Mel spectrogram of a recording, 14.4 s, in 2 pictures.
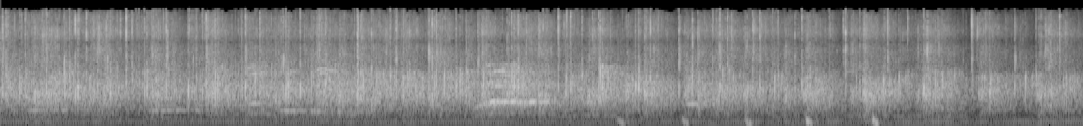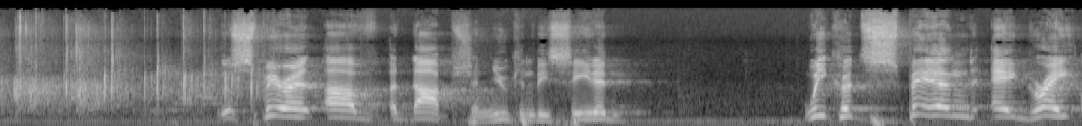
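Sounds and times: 
large audience clapping hands in sustained applause: 0.0s - 9.3s
speech: 8.8s - 11.5s, 12.6s - 14.4s.

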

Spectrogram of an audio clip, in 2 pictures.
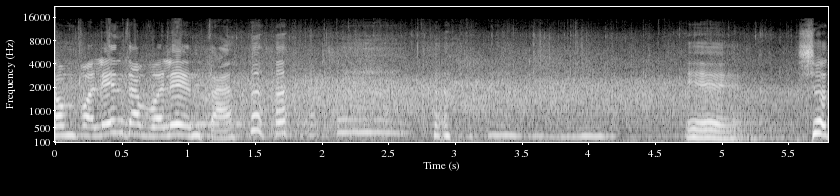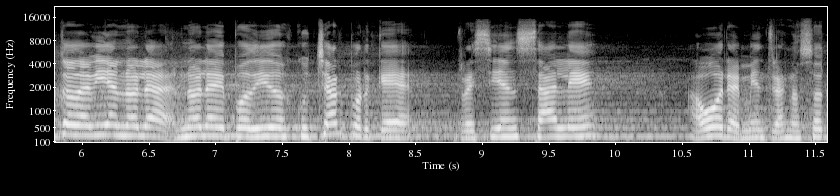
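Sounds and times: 
speech: 0.0s - 3.8s, 4.7s - 10.0s, 10.6s - 11.5s
audience applause: 0.0s - 6.2s
laughter: 1.0s - 5.4s.

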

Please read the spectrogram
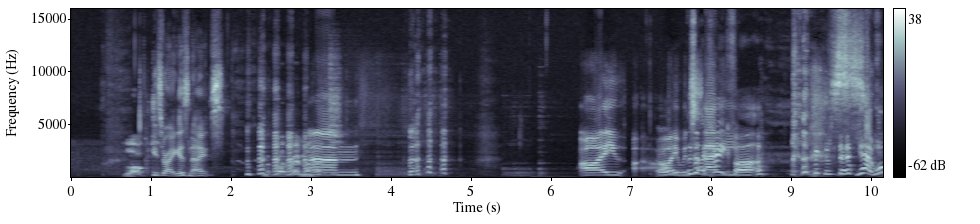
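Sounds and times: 
speech: 0.6s - 4.7s, 6.4s - 10.1s
voices chuckling: 2.0s - 4.9s, 8.7s - 9.8s
creaky chair creaking: 3.4s - 6.1s.

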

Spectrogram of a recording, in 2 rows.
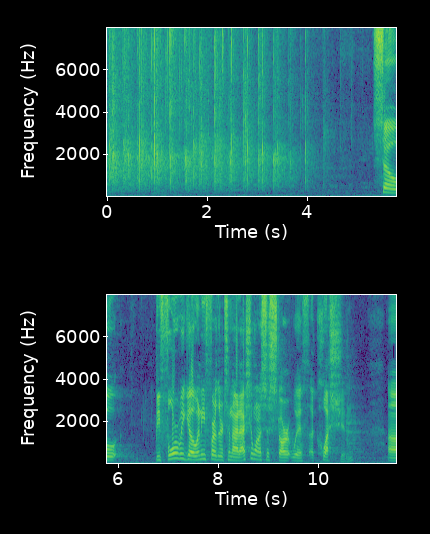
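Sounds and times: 
audience round of applause: 0.0s - 4.8s
speech: 5.5s - 6.1s, 6.8s - 10.8s, 11.4s - 11.5s.

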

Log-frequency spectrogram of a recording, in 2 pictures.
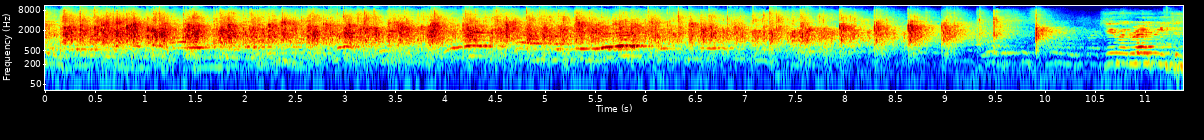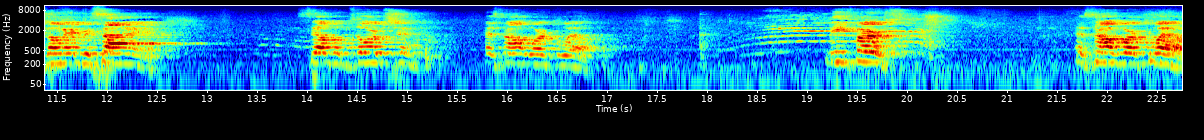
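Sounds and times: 
audience clapping: 0.0s - 10.2s
speech: 11.4s - 12.4s, 14.0s - 17.0s, 19.2s - 20.0s, 21.7s - 22.7s.

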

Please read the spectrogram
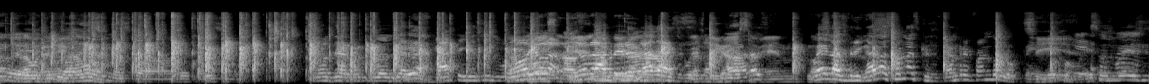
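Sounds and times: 
speech: 0.0s - 2.0s, 3.2s - 11.4s
clapping applause: 0.0s - 5.8s, 7.9s - 10.7s.

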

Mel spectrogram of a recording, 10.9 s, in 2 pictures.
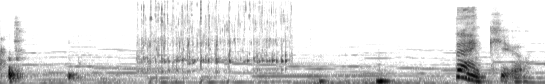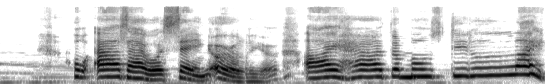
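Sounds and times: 
drink pouring into a glass: 1.4s - 3.2s
speech: 4.6s - 5.4s, 6.2s - 10.8s.

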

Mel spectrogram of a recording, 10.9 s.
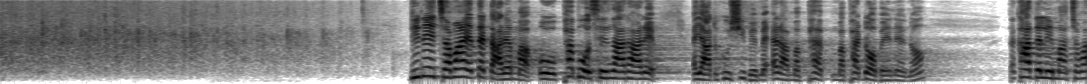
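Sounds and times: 
congregation clapping hands in praise during a church sermon: 0.0s - 4.1s
speech: 4.1s - 9.4s, 10.1s - 10.8s.

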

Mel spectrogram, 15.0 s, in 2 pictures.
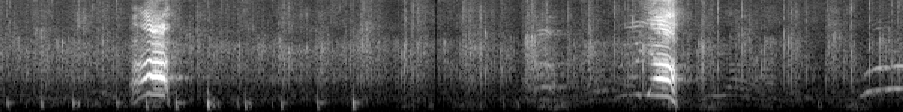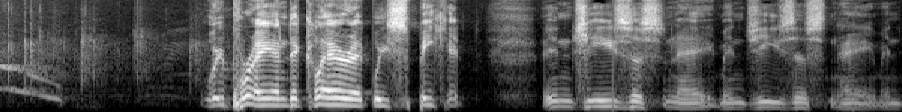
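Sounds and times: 
audience clapping hands: 0.0s - 10.0s
speech: 9.3s - 11.4s, 12.0s - 15.0s.

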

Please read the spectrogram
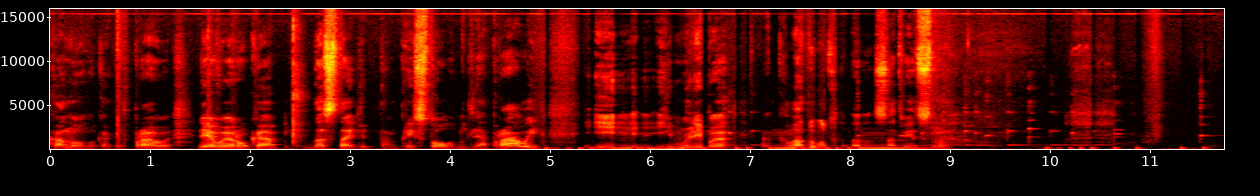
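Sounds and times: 
speech: 0.0s - 9.3s
mobile phone ringing: 6.5s - 11.7s.

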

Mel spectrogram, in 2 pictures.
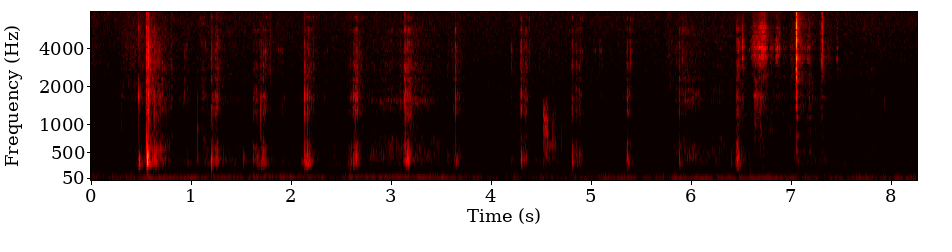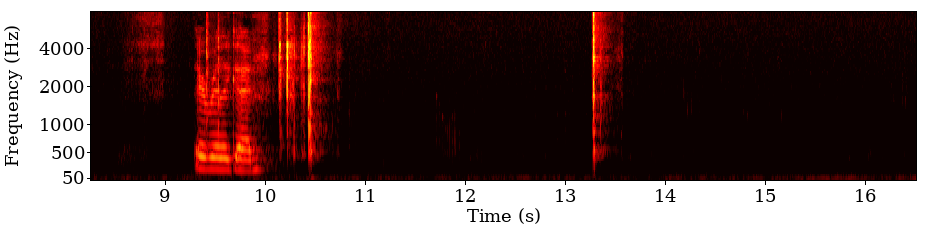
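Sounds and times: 
low hum: 0.0s - 16.5s
crunching and chewing a hot pepper: 0.4s - 7.3s
speech: 9.3s - 10.2s.

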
